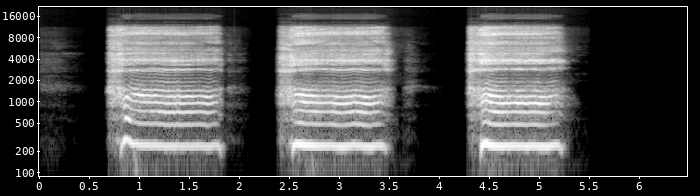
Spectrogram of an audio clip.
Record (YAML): exhalation_length: 6.5 s
exhalation_amplitude: 20040
exhalation_signal_mean_std_ratio: 0.6
survey_phase: alpha (2021-03-01 to 2021-08-12)
age: 45-64
gender: Female
wearing_mask: 'No'
symptom_none: true
smoker_status: Never smoked
respiratory_condition_asthma: false
respiratory_condition_other: false
recruitment_source: REACT
submission_delay: 3 days
covid_test_result: Negative
covid_test_method: RT-qPCR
